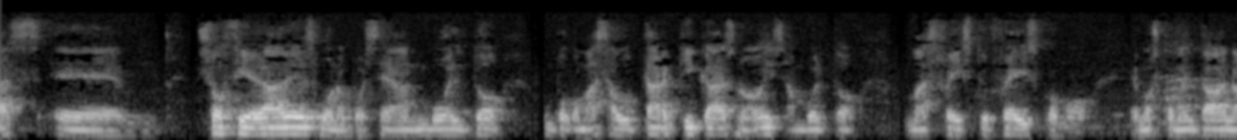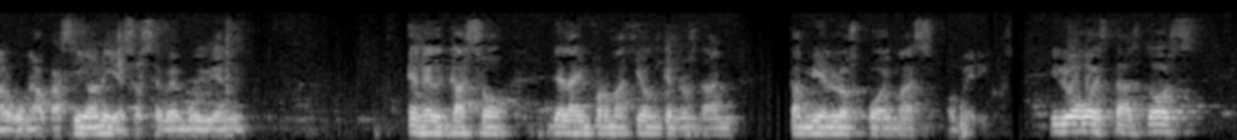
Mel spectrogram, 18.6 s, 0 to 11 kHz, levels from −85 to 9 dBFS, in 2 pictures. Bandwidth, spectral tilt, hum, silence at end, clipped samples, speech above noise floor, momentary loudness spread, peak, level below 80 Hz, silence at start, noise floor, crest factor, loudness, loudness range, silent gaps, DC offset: 7.6 kHz; -7.5 dB/octave; none; 0.25 s; under 0.1%; 37 dB; 16 LU; 0 dBFS; -52 dBFS; 0 s; -53 dBFS; 16 dB; -17 LUFS; 5 LU; 15.12-15.16 s; under 0.1%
